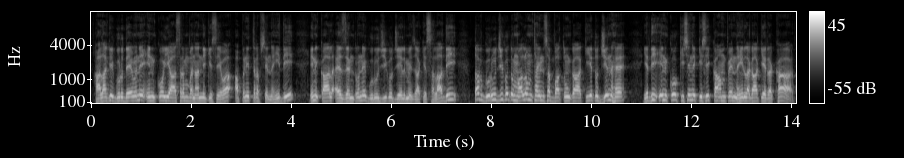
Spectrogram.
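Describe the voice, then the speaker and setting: A man's voice: fairly high pitch, darkish tone. A man preaching a devotional sermon in an earnest, admonishing way, retelling a parable. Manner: earnest, admonishing, acts out quoted voices in a story.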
